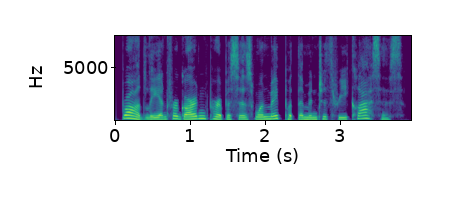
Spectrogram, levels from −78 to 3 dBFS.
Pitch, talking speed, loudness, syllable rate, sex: 205 Hz, 180 wpm, -17 LUFS, 5.2 syllables/s, female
